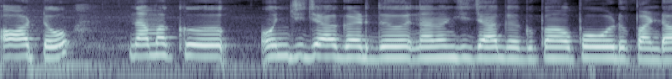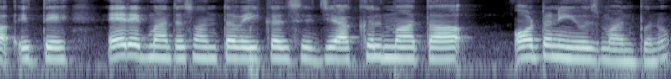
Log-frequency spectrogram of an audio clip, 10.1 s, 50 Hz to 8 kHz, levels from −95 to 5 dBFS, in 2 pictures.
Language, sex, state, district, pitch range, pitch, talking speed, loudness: Tulu, female, Karnataka, Dakshina Kannada, 190-210 Hz, 200 Hz, 120 wpm, -15 LUFS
